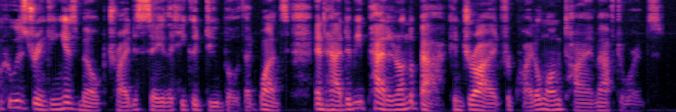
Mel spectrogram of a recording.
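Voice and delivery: ordinary delivery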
